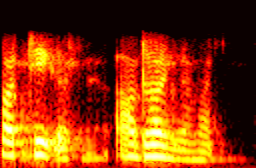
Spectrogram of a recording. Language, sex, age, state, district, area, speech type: Assamese, female, 30-45, Assam, Dhemaji, rural, conversation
